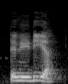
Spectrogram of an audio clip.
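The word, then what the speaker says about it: ctenidia: Excretion occurs by टेनिडिया। टेनिडिया के spelling C से start होंगे, बट सी is silent hair.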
